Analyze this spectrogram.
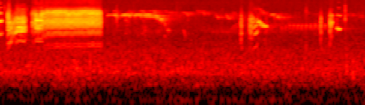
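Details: Eurasian siskin, a small semi-migratory finch, giving high thin notes: a loud dense buzzy burst of about one second, then a long drawn wheezy whistle sliding downward, followed by short scattered chirps and twitters; faint background hiss.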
